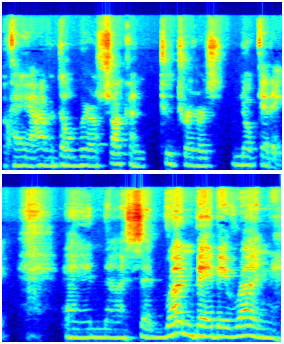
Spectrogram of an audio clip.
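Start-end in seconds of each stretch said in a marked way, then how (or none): 4.4-5.5 louder mock yell; yelled warning. Homeowner yells at intruders to run, louder. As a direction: bark it at the fleeing intruders.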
